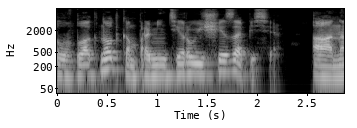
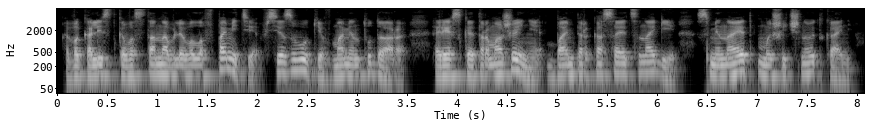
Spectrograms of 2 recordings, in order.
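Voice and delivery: ordinary delivery

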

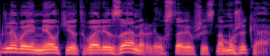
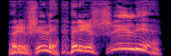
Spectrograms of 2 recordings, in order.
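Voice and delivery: incredulous yell, leaping much higher; near screech; 9 semitones higher than usual. A narrator's reading. Enraged man confronting the sister, almost screeching. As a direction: throw it back, rising to a shriek. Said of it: "Он едва ли не визжал".

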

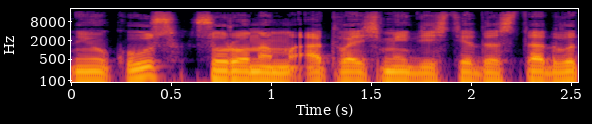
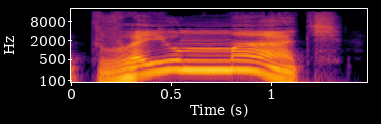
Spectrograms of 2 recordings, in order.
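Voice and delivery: startled curse; 12 semitones higher than usual. Acted. Sudden curse at the attack.

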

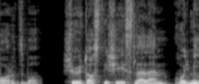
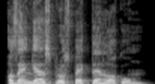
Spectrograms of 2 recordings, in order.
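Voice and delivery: higher-pitched call, moderate volume; 7 semitones higher than usual. A narrator's reading. Kolja tells his address to men outside, calling out. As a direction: keep calling toward the window. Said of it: "kiáltotta az ablak felé".

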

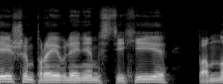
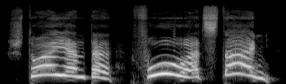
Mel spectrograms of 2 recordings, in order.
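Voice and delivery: put-on very high, loud squeaky baby-monster voice; squeaky disgusted squeal; 7 dB louder, much slower than usual. Freak baby swats at clone. (писклявый визг с отвращением)

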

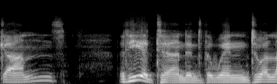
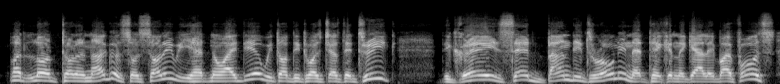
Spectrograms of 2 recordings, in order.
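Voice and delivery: higher, shouted mock surprise; feigned astonishment; 6 semitones higher than usual. Priest shouting back to the lord, feigning astonishment. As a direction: shout back pretending to be amazed. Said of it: "shouted back in Japanese, feigning astonishment".

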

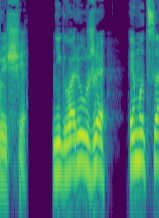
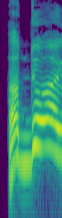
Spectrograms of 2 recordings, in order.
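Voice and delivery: high, drawn-out mock plea; abject pleading; 6 semitones higher than usual. A narrator's reading. Narrator mocking a bad dialogue tag, abjectly pleading. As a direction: beg with hammed-up humiliation. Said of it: "униженно взмолился он".

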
